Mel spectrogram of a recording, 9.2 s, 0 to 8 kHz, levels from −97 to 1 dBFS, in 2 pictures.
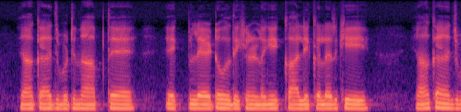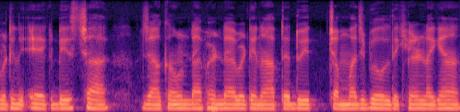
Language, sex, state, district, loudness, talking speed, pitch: Hindi, male, Uttarakhand, Tehri Garhwal, -23 LUFS, 190 wpm, 110 Hz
